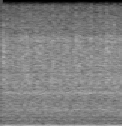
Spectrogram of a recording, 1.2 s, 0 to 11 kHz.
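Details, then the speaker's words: 1968 Jeep J2000 Gladiator on its new carburetor, fitted for fuel issues: catches at once and settles into a steady, even low idle with no misses or knocks; runs great, though owner hears what sounds like the water pump going out. "there's no fuel in the bowl at all I guess it was just primed and ready to go sure does run good huh runs great runs amazing now"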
